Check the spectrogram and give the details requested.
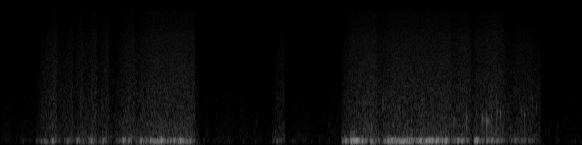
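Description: Low, irregular rumbling gurgles in two long stretches alongside heavy breathing: bowel sounds from gas and fluid moving.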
